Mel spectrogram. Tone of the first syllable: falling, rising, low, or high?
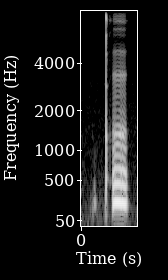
low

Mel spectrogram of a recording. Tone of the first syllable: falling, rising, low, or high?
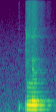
falling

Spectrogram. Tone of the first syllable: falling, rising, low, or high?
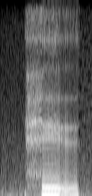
falling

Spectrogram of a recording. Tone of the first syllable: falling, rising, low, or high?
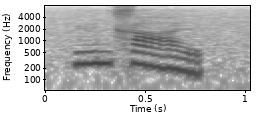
high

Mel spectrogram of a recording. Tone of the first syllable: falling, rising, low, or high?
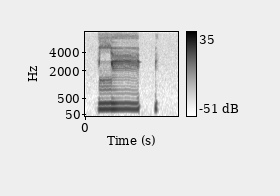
low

